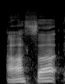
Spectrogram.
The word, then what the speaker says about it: Asa: Asa.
